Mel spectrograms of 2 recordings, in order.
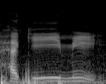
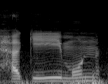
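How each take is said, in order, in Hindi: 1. शब्द का अंत -i की ध्वनि से होता है। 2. शब्द का अंत -un की ध्वनि से होता है। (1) "हकीमी ज़ेर है मीम के नीचे" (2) "दो पेश हैं"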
